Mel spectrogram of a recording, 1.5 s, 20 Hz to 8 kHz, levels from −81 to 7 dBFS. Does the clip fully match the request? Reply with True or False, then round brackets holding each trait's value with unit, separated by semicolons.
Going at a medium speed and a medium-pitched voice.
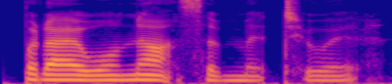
False (285 wpm; 170 Hz)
